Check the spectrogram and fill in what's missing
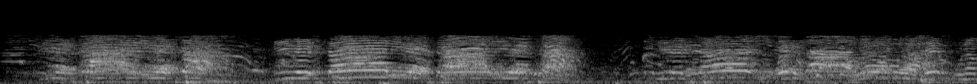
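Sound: protest crowd shouting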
